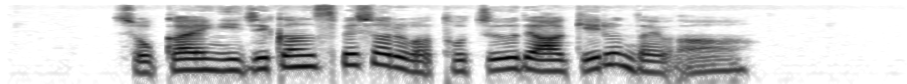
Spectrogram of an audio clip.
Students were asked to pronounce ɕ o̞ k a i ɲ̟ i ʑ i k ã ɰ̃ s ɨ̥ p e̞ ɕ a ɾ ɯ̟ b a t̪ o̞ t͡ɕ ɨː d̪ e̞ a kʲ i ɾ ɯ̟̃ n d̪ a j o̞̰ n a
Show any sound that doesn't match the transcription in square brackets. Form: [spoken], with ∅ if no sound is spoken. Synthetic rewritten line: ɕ o̞ k a i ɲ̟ i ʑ i k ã ɰ̃ s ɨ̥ p e̞ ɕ a ɾ ɯ̟ [β] a t̪ o̞ t͡ɕ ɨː d̪ e̞ a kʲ i ɾ ɯ̟̃ n d̪ a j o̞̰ n a

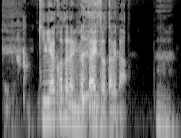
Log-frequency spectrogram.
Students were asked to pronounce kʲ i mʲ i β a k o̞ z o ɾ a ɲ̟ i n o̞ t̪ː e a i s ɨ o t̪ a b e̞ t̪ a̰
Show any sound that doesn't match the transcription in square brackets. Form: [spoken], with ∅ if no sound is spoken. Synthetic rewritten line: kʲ i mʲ i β a k o̞ z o ɾ a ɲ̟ i n o̞ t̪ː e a i s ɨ o t̪ a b e̞ t̪ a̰

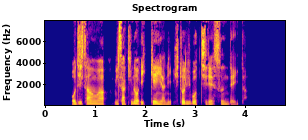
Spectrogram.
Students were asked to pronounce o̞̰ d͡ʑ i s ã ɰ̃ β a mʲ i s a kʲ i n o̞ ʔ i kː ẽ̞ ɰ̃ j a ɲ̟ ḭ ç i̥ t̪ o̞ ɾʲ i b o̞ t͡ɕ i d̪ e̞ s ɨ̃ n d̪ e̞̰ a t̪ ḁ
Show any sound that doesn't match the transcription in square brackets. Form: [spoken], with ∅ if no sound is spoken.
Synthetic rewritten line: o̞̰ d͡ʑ i s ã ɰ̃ β a mʲ i s a kʲ i n o̞ ʔ i kː ẽ̞ ɰ̃ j a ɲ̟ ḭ ç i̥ t̪ o̞ ɾʲ i b o̞ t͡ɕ i d̪ e̞ s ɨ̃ n d̪ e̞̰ [i] t̪ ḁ

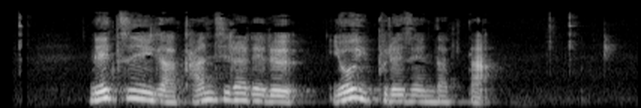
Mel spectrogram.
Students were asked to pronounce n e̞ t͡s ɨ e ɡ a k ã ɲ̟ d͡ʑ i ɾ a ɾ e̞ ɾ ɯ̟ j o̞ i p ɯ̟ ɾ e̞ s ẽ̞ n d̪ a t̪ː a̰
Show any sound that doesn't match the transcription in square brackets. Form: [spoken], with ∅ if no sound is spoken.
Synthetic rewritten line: n e̞ t͡s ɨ [i] ɡ a k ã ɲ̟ d͡ʑ i ɾ a ɾ e̞ ɾ ɯ̟ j o̞ i p ɯ̟ ɾ e̞ [z] ẽ̞ n d̪ a t̪ː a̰

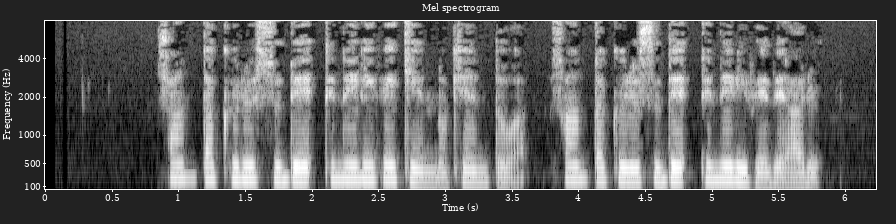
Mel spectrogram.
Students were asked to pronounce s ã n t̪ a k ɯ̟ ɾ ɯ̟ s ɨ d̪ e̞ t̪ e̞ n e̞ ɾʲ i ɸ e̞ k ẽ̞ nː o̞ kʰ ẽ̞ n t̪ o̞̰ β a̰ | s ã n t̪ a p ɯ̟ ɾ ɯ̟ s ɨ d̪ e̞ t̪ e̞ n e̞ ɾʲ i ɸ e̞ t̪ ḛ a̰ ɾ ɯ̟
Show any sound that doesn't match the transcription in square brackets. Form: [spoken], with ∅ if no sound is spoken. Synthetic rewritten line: s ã n t̪ a k ɯ̟ ɾ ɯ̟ s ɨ d̪ e̞ t̪ e̞ n e̞ ɾʲ i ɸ e̞ k ẽ̞ nː o̞ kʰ ẽ̞ n t̪ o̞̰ β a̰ | s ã n t̪ a [k] ɯ̟ ɾ ɯ̟ s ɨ d̪ e̞ t̪ e̞ n e̞ ɾʲ i ɸ e̞ [d̪] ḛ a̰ ɾ ɯ̟

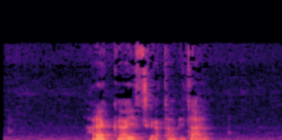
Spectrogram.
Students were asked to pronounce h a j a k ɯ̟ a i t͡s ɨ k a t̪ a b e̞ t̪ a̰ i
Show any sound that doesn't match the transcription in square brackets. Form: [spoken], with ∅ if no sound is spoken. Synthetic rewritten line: h a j a k ɯ̟ a i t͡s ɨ [ɡ] a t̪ a b e̞ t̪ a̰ i

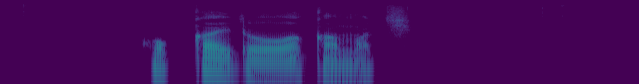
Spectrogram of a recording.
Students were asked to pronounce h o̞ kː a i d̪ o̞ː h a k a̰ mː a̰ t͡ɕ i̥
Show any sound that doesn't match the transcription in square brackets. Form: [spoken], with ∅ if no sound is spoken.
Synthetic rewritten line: h o̞ kː a i d̪ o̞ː [∅] a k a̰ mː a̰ t͡ɕ i̥

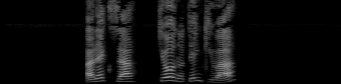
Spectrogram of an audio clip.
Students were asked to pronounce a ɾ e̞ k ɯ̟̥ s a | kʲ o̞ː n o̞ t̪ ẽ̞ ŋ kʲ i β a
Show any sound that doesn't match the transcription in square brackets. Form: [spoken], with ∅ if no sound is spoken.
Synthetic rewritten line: a ɾ e̞ k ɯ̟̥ s a | kʲ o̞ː n o̞ t̪ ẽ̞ ŋ kʲ i β a

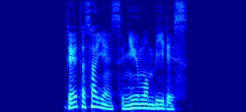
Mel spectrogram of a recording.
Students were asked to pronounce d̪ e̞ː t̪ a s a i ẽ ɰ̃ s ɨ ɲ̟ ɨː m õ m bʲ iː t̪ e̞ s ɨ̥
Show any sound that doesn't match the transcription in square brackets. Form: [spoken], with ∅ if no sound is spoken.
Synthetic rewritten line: d̪ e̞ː t̪ a s a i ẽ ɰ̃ s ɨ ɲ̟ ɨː m õ m bʲ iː [d̪] e̞ s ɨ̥

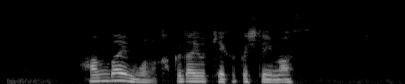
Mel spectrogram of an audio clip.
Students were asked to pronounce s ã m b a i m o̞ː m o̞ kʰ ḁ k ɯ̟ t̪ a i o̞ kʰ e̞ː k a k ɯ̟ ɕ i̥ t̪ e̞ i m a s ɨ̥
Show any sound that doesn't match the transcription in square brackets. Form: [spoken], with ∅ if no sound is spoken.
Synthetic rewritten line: [h] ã m b a i m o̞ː [n] o̞ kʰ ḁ k ɯ̟ [d̪] a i o̞ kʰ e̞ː k a k ɯ̟ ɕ i̥ t̪ e̞ i m a s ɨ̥

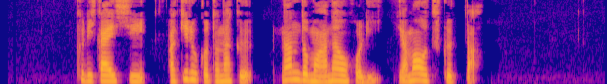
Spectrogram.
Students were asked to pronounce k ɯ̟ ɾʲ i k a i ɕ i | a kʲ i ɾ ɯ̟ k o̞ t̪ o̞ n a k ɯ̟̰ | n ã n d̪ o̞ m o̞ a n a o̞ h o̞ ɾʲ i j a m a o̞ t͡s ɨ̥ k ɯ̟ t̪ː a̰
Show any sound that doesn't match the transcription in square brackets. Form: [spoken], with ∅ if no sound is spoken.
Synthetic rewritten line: k ɯ̟ ɾʲ i k a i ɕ i | a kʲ i ɾ ɯ̟ k o̞ t̪ o̞ n a k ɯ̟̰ | n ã n d̪ o̞ m o̞ a n a o̞ h o̞ ɾʲ i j a m a o̞ t͡s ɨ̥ k ɯ̟ t̪ː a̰

